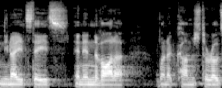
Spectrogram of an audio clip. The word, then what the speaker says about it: Nevada: We're Nevada. My apologies. Nevada.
